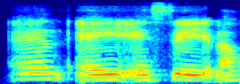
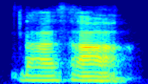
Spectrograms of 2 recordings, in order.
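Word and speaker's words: NASA: 나사. 네이토 등은 영어의 음소 배열에 부합되기 때문에 하나의 단어로 발음해요. 그래서 nas라고 안 하고 나사, nat라고 안 하고 네이토라고 발음한다는 거죠.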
